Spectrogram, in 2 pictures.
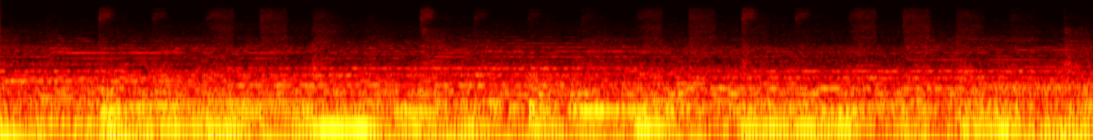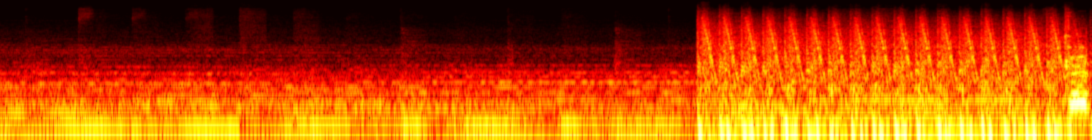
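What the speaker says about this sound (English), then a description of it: "Now your weapons are online. Line up your target and fire when you're ready." Spaceship weapons fire at a target in the space game Star Citizen: a dense, steady stream of rapid shots running the whole time over engine rumble, turning into a louder, harsher burst near the end.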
